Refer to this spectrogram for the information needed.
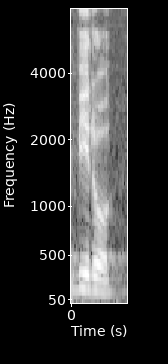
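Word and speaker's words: bureau: B-I-R-O chapeuzinho. Não virou Bureaux, não, porque a original é Bureaux, né? Aí se pronuncia birô, mas aqui não.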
